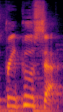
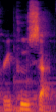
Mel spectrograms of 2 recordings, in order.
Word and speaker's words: Praepusa: There's really not about prepusa. I hope I'm pronouncing that right. We don't really know much about them. Just the fact that they existed and their name sounds like papoosea.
